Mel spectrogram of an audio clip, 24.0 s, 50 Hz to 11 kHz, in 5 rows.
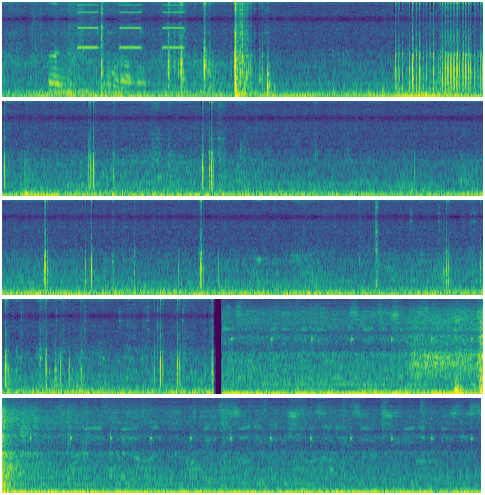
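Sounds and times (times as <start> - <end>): car engine and road noise: 0.0 - 24.0
sharp clicks and knocks: 3.8 - 6.1, 10.0 - 11.9, 13.2 - 16.6.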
